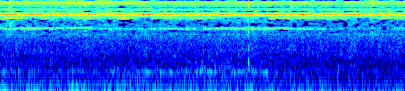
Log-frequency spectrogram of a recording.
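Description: Crickets chirping in a steady, high continuous trill, over a low background rumble.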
